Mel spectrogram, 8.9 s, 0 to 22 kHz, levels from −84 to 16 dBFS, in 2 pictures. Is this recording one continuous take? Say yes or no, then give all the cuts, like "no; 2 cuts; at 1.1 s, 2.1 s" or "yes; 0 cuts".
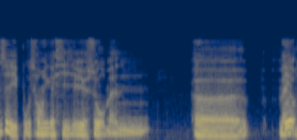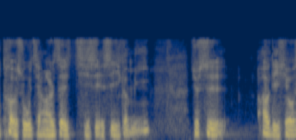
yes; 0 cuts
